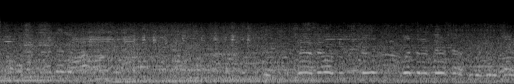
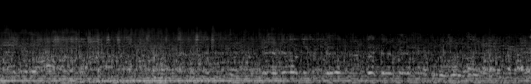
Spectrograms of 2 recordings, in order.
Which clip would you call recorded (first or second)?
first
